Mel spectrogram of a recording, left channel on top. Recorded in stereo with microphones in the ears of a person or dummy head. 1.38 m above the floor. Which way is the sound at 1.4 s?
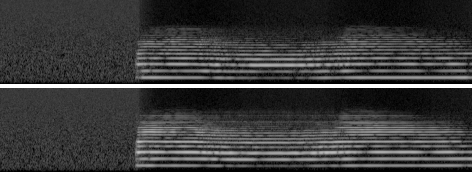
85° right.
